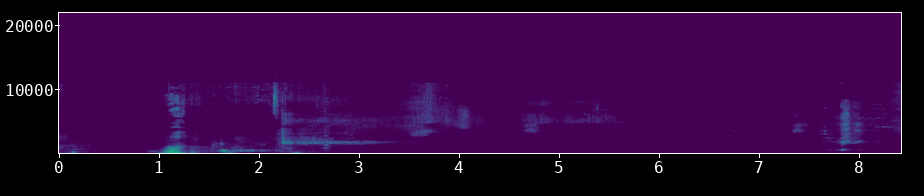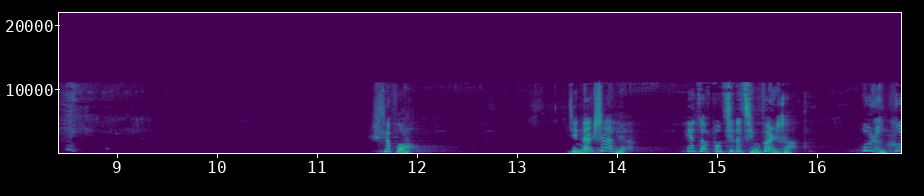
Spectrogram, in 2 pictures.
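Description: A young man speaks with surprise.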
